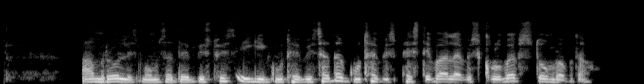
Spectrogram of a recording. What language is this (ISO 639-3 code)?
kat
